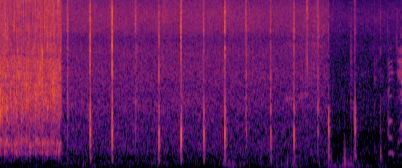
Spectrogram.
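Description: A wooden pestle pounds rhythmically in a mortar.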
